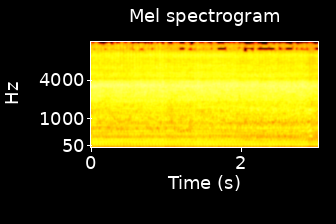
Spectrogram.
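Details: Troy-Bilt 21-inch mower, Briggs & Stratton 675 series engine, first start after carburetor cleaning: steady even beat, no hunting, surging or power loss; starts much better; normal running.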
